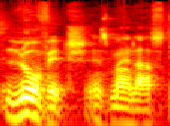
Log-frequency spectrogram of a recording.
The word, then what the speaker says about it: Lowitzsch: and uh I made how do you pronounce Lich is my last name Lich right okay okay okay in Karachi right now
